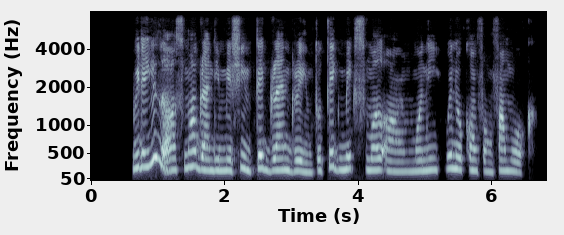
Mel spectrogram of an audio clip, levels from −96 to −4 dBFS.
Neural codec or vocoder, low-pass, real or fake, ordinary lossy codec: codec, 16 kHz, 4.8 kbps, FACodec; 7.2 kHz; fake; none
